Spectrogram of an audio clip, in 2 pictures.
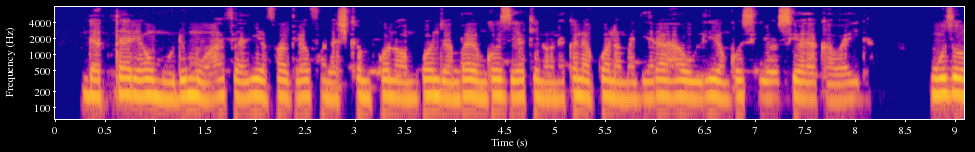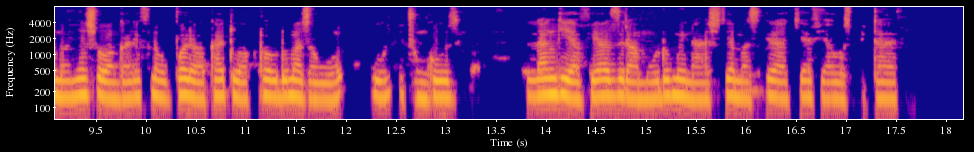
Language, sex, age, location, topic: Swahili, male, 25-35, Kisumu, health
